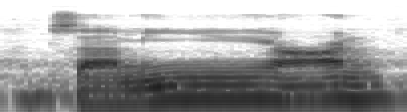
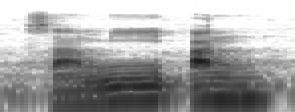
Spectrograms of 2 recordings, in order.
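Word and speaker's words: سمعا: Kalau ini ain, jadi beda sama alif pengucapannya. Sami'an, ada penekanan di tenggorokan. Kalau dia alif, sami'an, ya biasa aja, jadi nggak ada penekanan.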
